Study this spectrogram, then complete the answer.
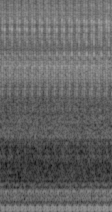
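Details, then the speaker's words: Rover engine in an MG, first run after no-start diagnosis, with some smoke (owner hopes it is oil residue from the work): low, lumpy idle with a steady thumping pulse, engine shaking quite a lot, cause not yet found. "but it's running there is a bit of shake going on so the engine i don't pick that up but the engine is shaking quite a lot"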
